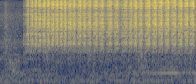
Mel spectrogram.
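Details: Cinereous tit starting a konslet-style song: a quiet opening, then a sudden burst of grating, quickly repeated high pulses at roughly four per second that carry on steadily.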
